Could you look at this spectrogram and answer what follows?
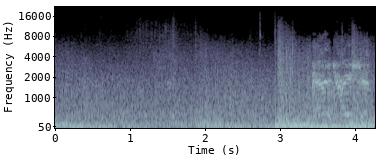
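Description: Artillery shells firing in World of Tanks during a T32 tank battle: a continuous rumbling roar, then a sharper, louder blast about three seconds in that carries a ringing edge to the end.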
